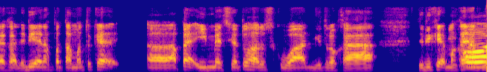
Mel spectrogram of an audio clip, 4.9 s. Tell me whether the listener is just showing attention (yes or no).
no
